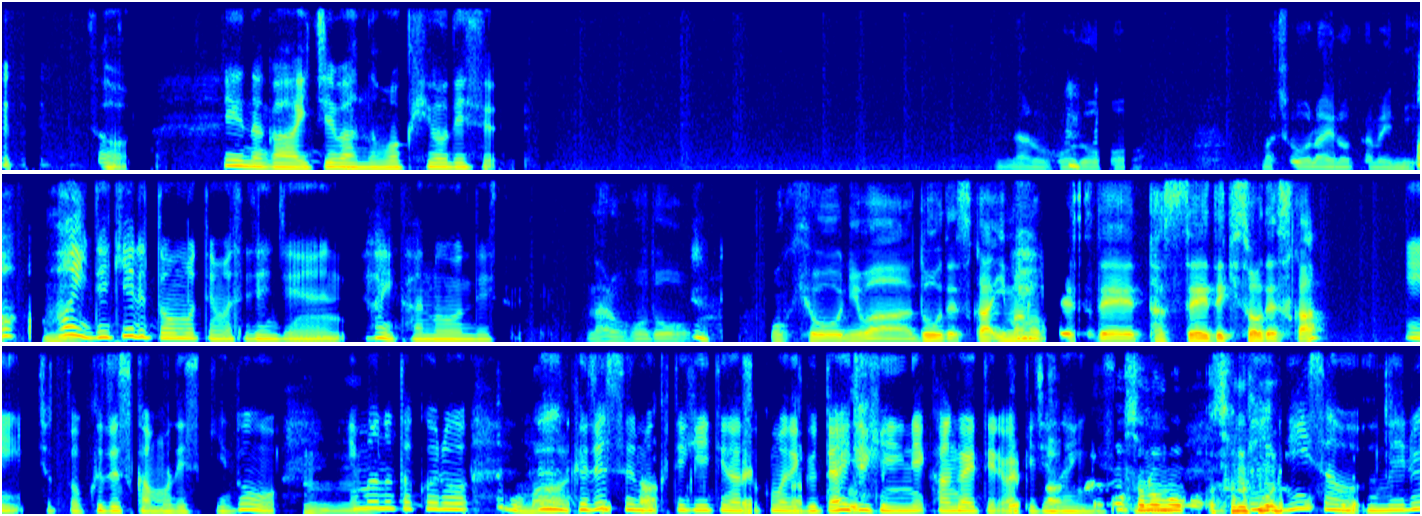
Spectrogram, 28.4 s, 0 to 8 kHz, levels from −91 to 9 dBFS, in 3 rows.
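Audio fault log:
1.99–2.4 s, 7.31–10.24 s, 14.55–16.69 s, 20.76–28.31 s: speech suppressed in double talk. With both sides talking, the echo canceller likely mistook the near talker for echo and turned it down. The voice drops by around 40 dB in short pieces, and for about five seconds in the final stretch.
2.68–2.81 s, 11.24–11.35 s, 21.62–21.69 s: background gated by the echo canceller. While the loudspeaker played, the canceller clamped the microphone, so the room sound falls away by about 38 to 40 dB for 70 to 150 ms, then returns.
9.6–11.07 s, 16.38–23.53 s: echo leak. The loudspeaker side's canceller likely let some of its microphone pickup through, so a delayed copy of the voice returns 196 ms late, roughly 20 to 25 dB below the speech.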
